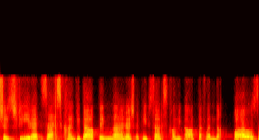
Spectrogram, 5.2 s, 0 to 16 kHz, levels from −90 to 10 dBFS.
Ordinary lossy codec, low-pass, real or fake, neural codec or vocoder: none; 7.2 kHz; fake; codec, 16 kHz, 0.5 kbps, FreqCodec, smaller model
